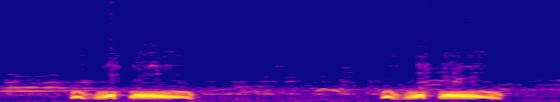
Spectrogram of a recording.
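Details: Excited 'thúc' cooing of a spotted dove meant to stimulate decoy birds: two phrases, each two clipped rising hoots followed by a longer falling coo, spaced about two seconds apart over a quiet background.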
